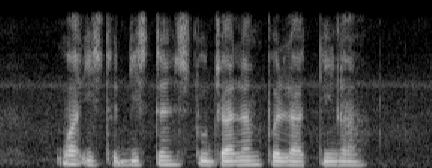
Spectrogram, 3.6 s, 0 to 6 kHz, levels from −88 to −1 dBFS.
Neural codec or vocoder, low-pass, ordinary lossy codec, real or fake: vocoder, 22.05 kHz, 80 mel bands, WaveNeXt; 5.4 kHz; none; fake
